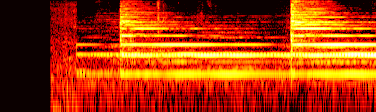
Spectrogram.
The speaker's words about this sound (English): In a country torn by a violent civil war, the sound of a church bell ringing stands in stark contrast to the sounds of gunfire and bombs that have become the norm.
